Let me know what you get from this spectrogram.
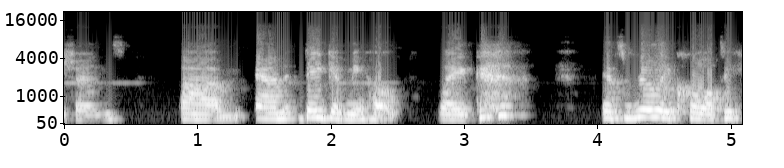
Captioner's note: laughs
